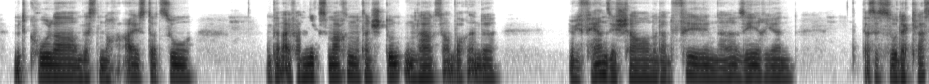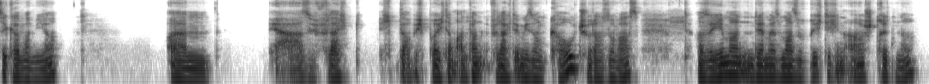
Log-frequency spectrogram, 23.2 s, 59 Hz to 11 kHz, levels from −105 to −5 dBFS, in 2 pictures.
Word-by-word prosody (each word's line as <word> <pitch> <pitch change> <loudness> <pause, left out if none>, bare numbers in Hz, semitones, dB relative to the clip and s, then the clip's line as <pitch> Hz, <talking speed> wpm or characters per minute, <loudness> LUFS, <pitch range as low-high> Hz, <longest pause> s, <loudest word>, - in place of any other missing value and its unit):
mit - - -4
Cola, 100 -1 +4
am 90 - 0
besten 90 +1 -2
noch 85 -1 -6
Eis 95 -2 0
dazu. 100 -2 +1 0.9
Und - - -6
dann - - +2
einfach 95 - +1
nix 105 +1 +2
machen 100 +2 +3
und 95 - -3
dann 95 - 0
stundenlang 95 -3 +2
so 95 - -6
am - - -2
Wochenende, 95 0 -1 0.9
irgendwie 85 -2 -2
Fernsehen 105 -3 +2
schauen 90 0 +2
oder 80 0 -2
'n 75 - -9
Film, 100 -4 +1
ne, 90 +3 -1
Serien. 90 -1 0 0.8
Das - - -1
ist - - +1
so 95 0 +2
der 90 -1 +1
Klassiker 100 -2 -1
bei 85 -1 -1
mir. 85 +8 -2 1.4
Ähm, 85 -2 +1 0.7
ja, - - -2
also, 85 +1 -4
vielleicht, 90 +2 -2
k - - -14 0.2
ich - - -8
glaube, - - -3
ich - - -1
bräuchte - - +1
am - - -1
Anfang, - - -1
vielleicht 90 -2 0
irgendwie 95 -1 +2
so 90 0 -1
'n 80 -1 -5
Coach 165 +3 +2
oder 95 -3 0
sowas. 90 +6 -3 0.7
Also, 85 -1 +2
jemanden, 105 +1 +4
der 95 0 +3
mir 95 - +3
s 95 - -2
mal 95 0 +4
so 90 0 -3
richtig 100 +6 -4
in - - -1
den - - -6
Arsch 100 +1 0
tritt, 100 +1 -2
ne? 110 +9 -3
95 Hz, 165 wpm, -24 LUFS, 90-100 Hz, 1.4 s, Cola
